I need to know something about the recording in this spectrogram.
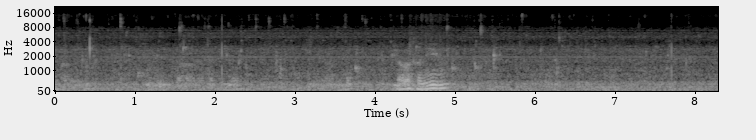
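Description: Thin stream of tap water running from a faucet-mounted Brita filter, trickling and dripping onto cupped wet hands and into a stainless-steel kitchen sink. A brief voice sounds about four seconds in.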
